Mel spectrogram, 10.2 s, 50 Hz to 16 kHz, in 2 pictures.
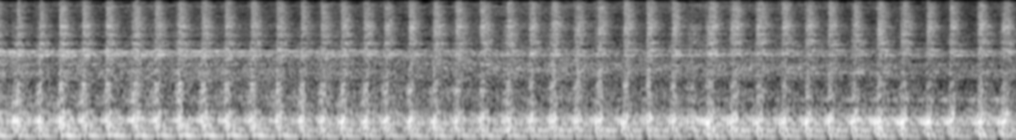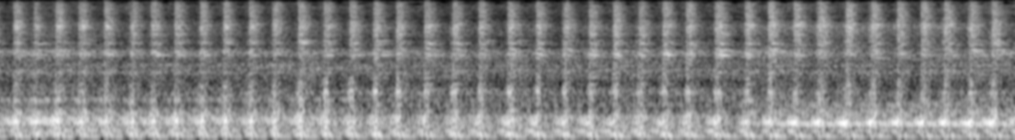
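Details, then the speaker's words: Simonini engine in a Piaggio Ciao moped (side intake, 21 mm carb, machined head with decompression lever, internal rotor ignition), run in subframe: loud, crisp, rapid even two-stroke firing, no misses or leak hiss; running healthy. "so yeah the system seems to work so I'm quite happy about that and makes a lot of noise actually it sounds like it really wants to go"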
